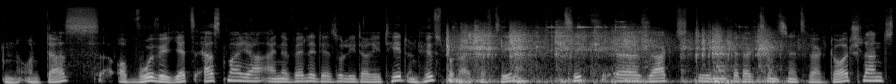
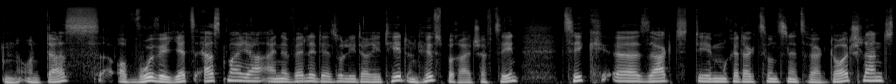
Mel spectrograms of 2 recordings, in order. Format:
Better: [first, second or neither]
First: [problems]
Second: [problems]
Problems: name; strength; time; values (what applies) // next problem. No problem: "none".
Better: second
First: jangling keys; loud; from 4.5 to 8 s; peak 3 dB above the speech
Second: none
